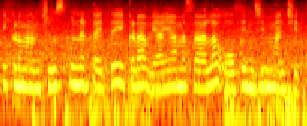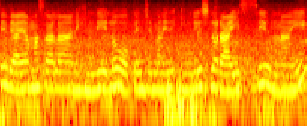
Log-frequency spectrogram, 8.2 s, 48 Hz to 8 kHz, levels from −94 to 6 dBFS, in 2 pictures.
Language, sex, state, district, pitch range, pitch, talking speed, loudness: Telugu, female, Andhra Pradesh, Visakhapatnam, 215-250 Hz, 235 Hz, 170 wpm, -18 LUFS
